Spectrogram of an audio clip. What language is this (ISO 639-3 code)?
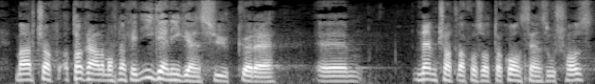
hun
